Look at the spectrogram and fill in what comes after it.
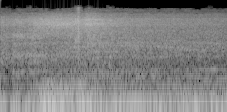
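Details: Acura TSX after a battery replacement (it would not start on the old battery): engine catches at once and settles into a steady, even low rumble with no labouring crank; normal start.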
